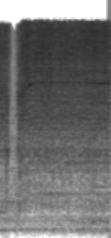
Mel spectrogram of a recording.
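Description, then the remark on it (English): A loud power drill whines and grinds steadily as it drills into a lock, with a brief catch near the start before biting back in at full speed. No voices are heard. “The power tools are coming out, everyone.”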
